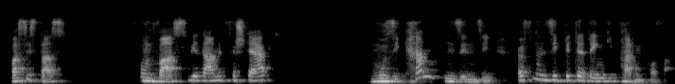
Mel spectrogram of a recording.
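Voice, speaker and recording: Brief: a man doing a pedantic cop running a roadside check, husky and slightly high. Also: exaggerated voice. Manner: formal, bureaucratic questioning. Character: officious senior male police officer.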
